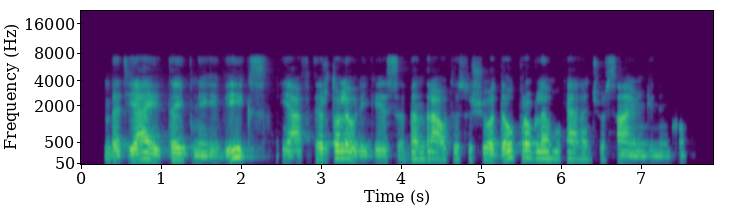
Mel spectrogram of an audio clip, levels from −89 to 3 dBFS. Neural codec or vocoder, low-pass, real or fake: none; 7.2 kHz; real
